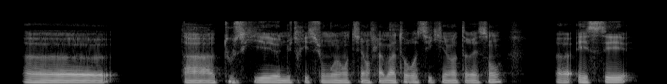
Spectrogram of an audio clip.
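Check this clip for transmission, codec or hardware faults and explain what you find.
No faults were found.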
